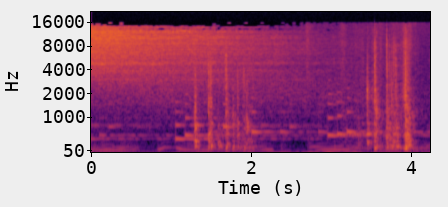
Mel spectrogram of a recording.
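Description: Background music: held melodic notes with bursts of drum hits about a second in and again near the end.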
